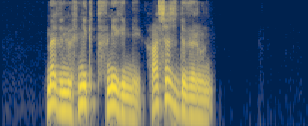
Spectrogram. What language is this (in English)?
Kabyle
